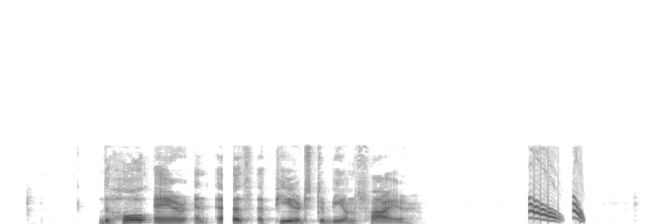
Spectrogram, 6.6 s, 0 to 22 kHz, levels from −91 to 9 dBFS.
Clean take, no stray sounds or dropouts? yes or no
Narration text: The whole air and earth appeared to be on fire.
no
